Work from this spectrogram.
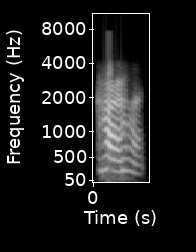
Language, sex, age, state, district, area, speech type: Assamese, female, 18-30, Assam, Lakhimpur, rural, conversation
